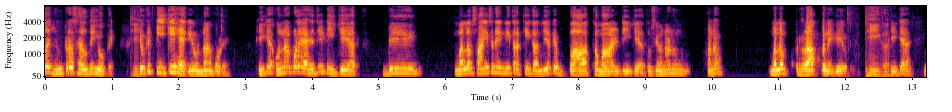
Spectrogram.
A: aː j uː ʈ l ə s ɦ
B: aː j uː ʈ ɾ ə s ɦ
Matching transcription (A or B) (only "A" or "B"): B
